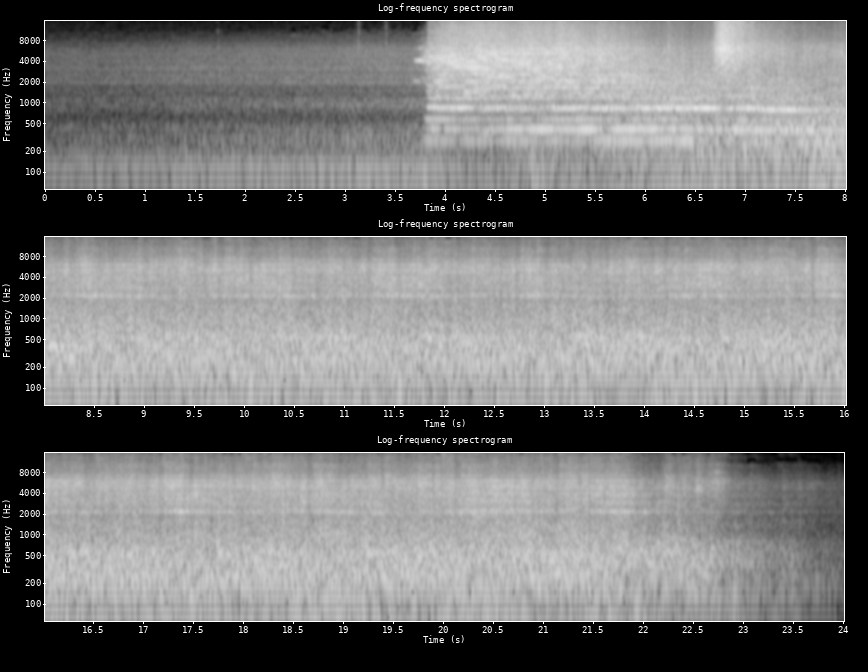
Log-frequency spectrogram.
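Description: Diesel-electric locomotive hauling an express passenger train, approaching fast and running straight through. About four seconds in, its horn blows a long chord, a driver's greeting, for some four seconds, and the pitch drops as the locomotive passes. The coaches then rush by with a loud, steady rumble of wheels on rail, fading away near the end.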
